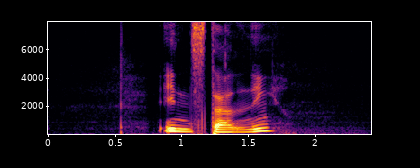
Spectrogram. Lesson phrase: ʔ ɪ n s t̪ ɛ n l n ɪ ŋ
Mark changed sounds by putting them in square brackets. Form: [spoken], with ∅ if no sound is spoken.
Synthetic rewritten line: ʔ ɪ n s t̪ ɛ [∅] l n ɪ ŋ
